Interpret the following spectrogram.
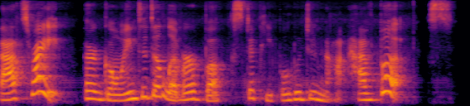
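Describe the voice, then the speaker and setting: With vocal fry in her medium-pitched voice, a woman acting as an elementary school teacher reads a children's picture book out loud. Her delivery is expressive and teacherly, broken by pauses where she explains and asks questions.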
